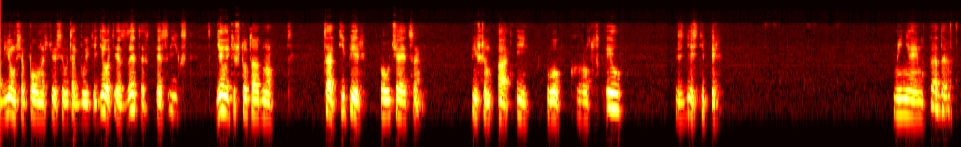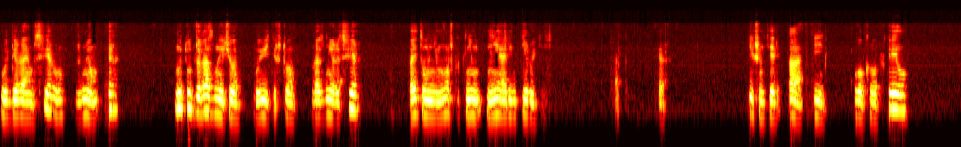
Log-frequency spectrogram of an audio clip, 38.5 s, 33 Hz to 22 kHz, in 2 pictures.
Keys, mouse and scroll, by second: 9.6 a, 13.8 r, 16.2 click, 16.8 click, 20.9 r, 35.0 a, 37.6-38.0 scroll down 3, 38.3 scroll up 2.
